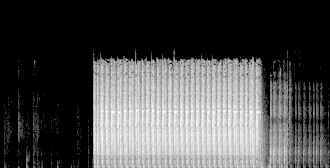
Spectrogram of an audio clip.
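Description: After some soft taps, a loud sustained burst of rapid automatic gunfire from PUBG Mobile rattles for about three seconds, then trails into quieter shots.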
